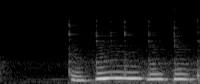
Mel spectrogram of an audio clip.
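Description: A short tune of held notes stepping up and down in pitch, starting after a brief silence about two-thirds of a second in.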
